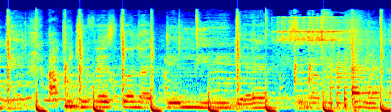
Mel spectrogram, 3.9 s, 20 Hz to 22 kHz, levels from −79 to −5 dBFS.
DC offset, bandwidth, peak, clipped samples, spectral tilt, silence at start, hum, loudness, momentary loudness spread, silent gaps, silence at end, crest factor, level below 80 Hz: under 0.1%; 16.5 kHz; 0 dBFS; under 0.1%; -4 dB/octave; 0 s; none; -10 LUFS; 4 LU; none; 0 s; 10 dB; -14 dBFS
